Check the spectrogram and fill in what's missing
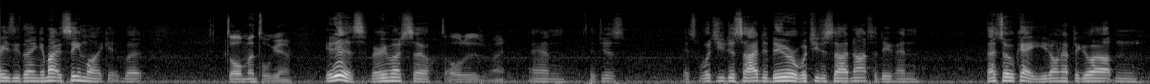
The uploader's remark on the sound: The episode is recorded on the Huntsville State Park grounds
